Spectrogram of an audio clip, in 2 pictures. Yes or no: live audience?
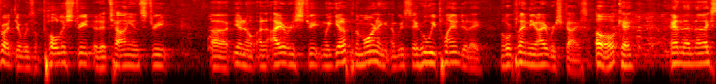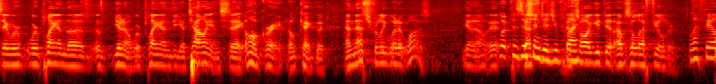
yes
